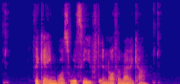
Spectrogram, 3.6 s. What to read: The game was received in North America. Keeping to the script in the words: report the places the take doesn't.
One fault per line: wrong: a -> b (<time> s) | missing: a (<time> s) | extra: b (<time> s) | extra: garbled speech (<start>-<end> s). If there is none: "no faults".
no faults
